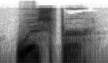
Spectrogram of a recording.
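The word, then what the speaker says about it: WSPR: Whisper, pronounced whisper, short for weak signal propagation reporter.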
